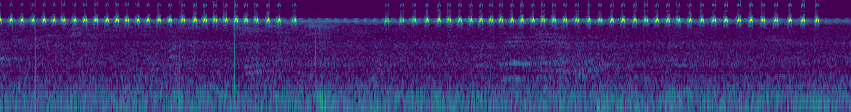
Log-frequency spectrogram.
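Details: A tropical house cricket (Gryllodes sigillatus) calling, a high, thin chirping trill of short pulses repeated rapidly and steadily.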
